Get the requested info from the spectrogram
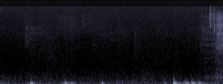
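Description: A few dull, low thumps, irregularly spaced, from a live handheld microphone being carried and handled: microphone handling noise.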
